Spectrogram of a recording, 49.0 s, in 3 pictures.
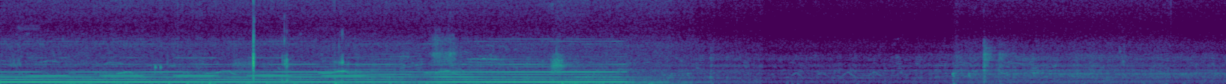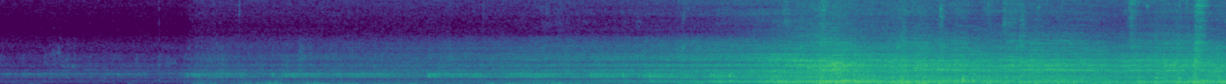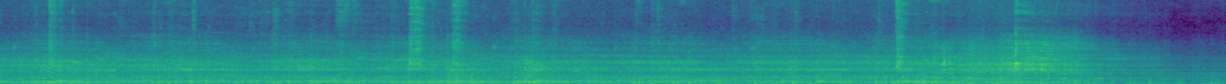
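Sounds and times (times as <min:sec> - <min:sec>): train rushing rumble: 0:18.8 - 0:49.0.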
